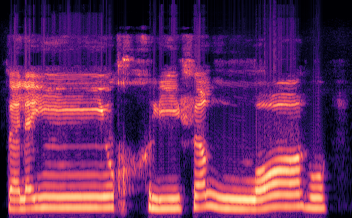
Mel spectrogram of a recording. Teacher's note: لدينا نون ساكنة وبعدها حرف الياء، الحكم إدغام ناقص مع غنة كاملة. · نغلظ اللام في اسم الجلالة لأنها سبقت بفتح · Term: اللام المغلظة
